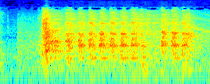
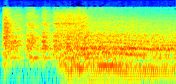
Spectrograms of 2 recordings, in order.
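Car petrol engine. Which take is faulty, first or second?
first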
